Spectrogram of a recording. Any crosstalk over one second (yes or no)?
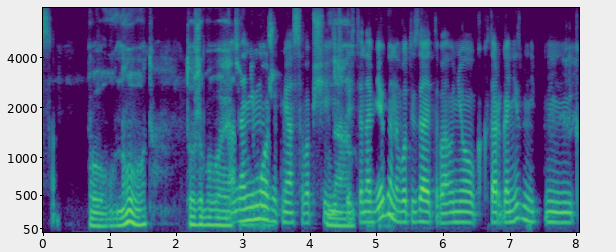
no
